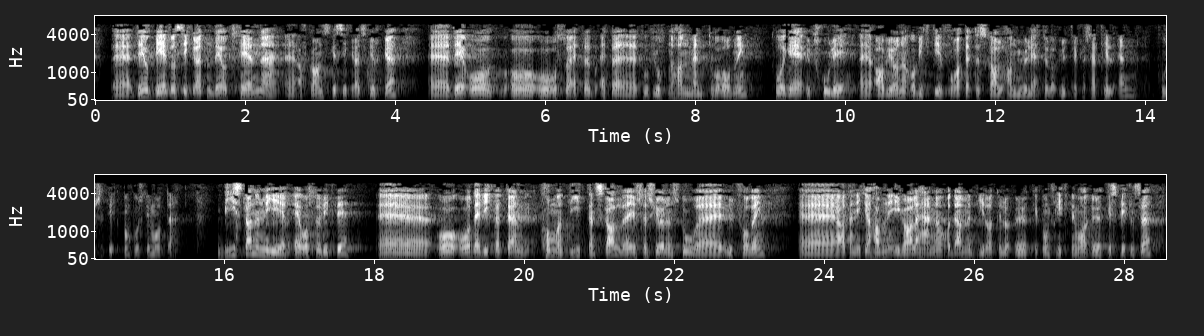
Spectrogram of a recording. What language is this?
Norwegian Bokmål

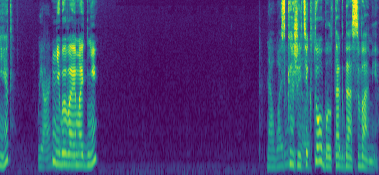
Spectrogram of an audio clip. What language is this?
Russian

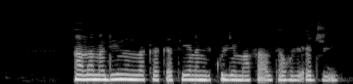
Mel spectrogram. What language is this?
Arabic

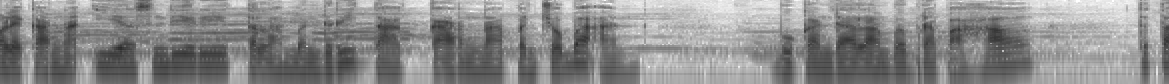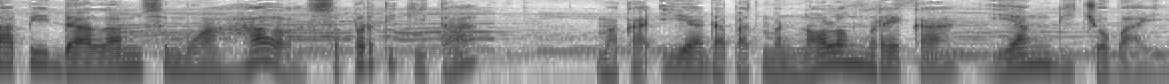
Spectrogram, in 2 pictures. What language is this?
Indonesian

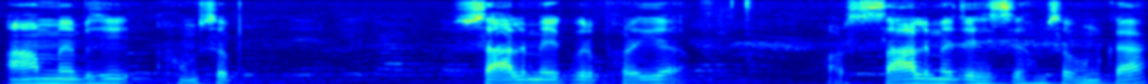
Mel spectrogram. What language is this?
Maithili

